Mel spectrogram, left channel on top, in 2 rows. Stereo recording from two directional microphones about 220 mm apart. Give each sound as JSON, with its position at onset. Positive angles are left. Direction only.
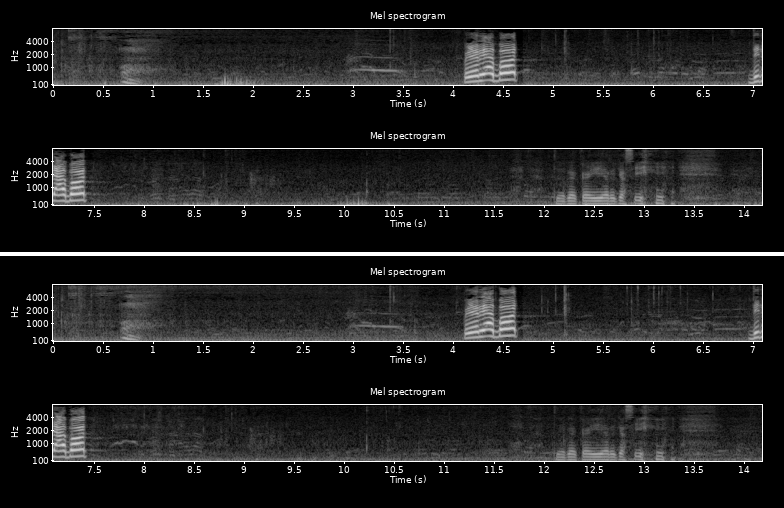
{"t": 0.7, "sound": "a sound", "side_deg": 0}
{"t": 4.1, "sound": "speech", "side_deg": 10}
{"t": 7.0, "sound": "speech", "side_deg": 10}
{"t": 12.1, "sound": "speech", "side_deg": 20}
